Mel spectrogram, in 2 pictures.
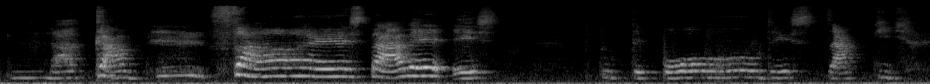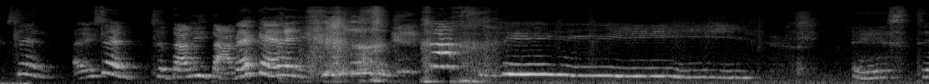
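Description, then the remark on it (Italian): A five-year-old girl babbles and chatters in playful bursts of high, singsong vocalizing while playing in her room, with brief pauses and faint handling noises between phrases. “Mia figlia, bambina di 5 anni, gioca nella sua stanza.”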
